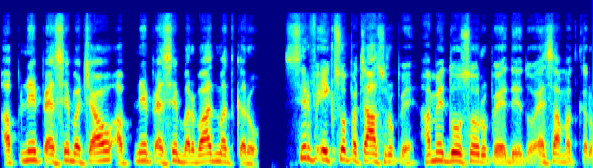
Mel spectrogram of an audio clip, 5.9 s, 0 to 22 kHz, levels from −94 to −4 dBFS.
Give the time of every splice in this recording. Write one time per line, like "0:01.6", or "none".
0:02.7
